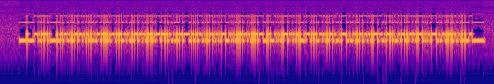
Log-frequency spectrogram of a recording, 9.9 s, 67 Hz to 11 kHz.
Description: RTTY (50 baud, 450 Hz shift), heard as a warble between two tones, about 1170 Hz centre. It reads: UNA PARELLA DE PATINADORS SOBRE GEL ACTUA EN UN ESTADI.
